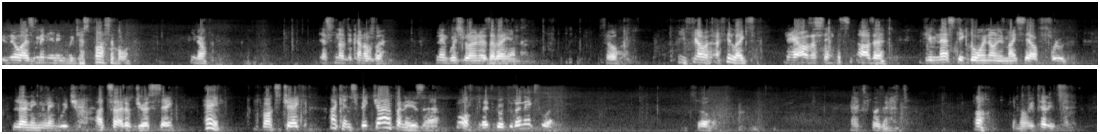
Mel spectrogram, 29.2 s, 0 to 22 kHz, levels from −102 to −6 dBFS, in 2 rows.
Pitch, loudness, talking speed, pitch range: 160 Hz, -17 LUFS, 140 wpm, 145-195 Hz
